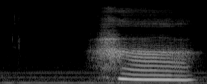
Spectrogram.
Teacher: 下面的下，粤语是哈，是一个气声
